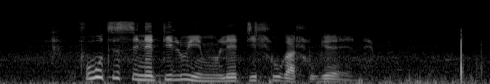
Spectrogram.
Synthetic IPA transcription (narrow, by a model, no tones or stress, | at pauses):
futʰisinetʼilwimuletʼiɬuk̬aɬuk̬ɛːnɛ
